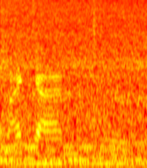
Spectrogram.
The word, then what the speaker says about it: Macan: Tapi kadang dari mereka itu pelafalannya yang masih kayak pekan gitu kan. Kita sambil mengedukasi bahwa yang sebenarnya ya Macan.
